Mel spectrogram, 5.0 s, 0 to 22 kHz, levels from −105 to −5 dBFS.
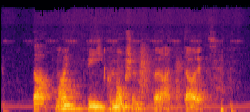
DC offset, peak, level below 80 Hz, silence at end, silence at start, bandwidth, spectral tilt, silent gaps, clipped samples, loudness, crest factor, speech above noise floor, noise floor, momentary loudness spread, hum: under 0.1%; -6 dBFS; -54 dBFS; 0.3 s; 0.05 s; 14.5 kHz; -8.5 dB/octave; none; under 0.1%; -24 LUFS; 18 dB; 31 dB; -54 dBFS; 16 LU; none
